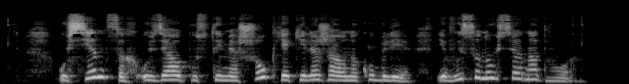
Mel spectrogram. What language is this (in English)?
Belarusian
